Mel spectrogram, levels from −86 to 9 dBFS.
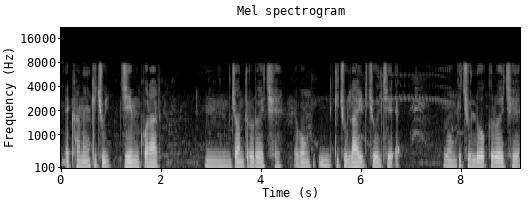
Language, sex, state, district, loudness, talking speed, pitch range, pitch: Bengali, male, West Bengal, Purulia, -20 LUFS, 105 wpm, 125-140 Hz, 130 Hz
